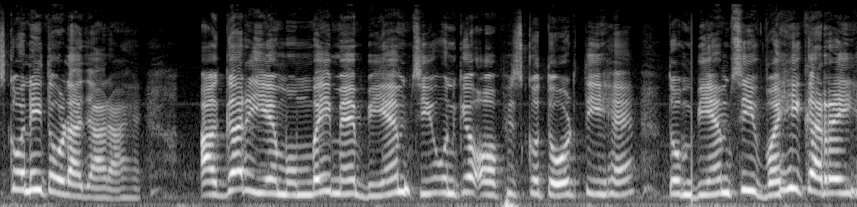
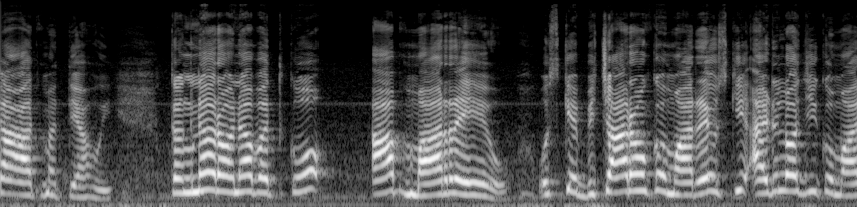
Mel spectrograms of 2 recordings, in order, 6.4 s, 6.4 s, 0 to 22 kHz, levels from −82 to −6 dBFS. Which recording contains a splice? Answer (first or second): first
